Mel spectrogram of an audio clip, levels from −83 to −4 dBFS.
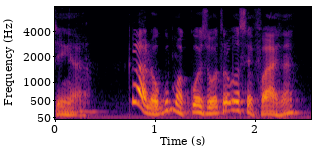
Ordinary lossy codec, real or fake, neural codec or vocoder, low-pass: none; real; none; none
